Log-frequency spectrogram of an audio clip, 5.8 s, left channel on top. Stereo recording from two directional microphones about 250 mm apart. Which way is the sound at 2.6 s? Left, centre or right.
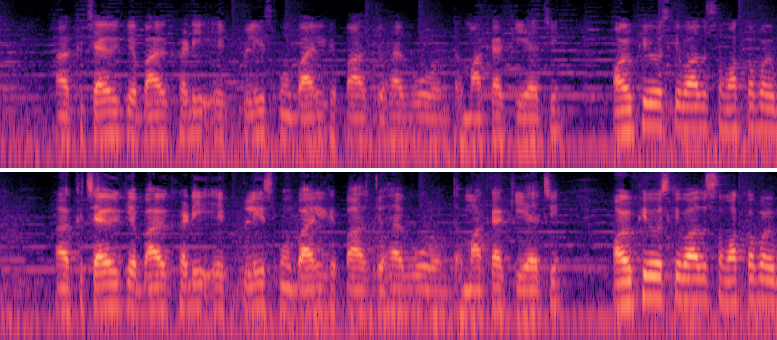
Right.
